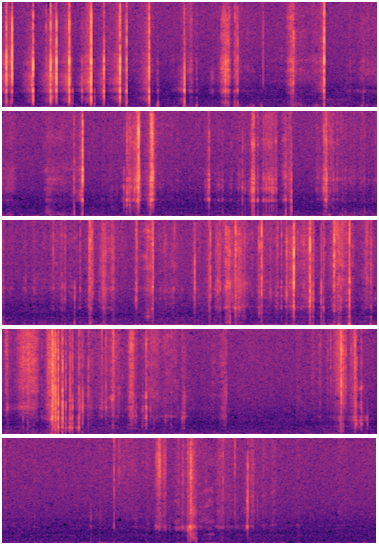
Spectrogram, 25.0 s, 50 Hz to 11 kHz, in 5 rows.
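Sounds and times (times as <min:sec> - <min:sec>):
faint low hum: 0:00.0 - 0:24.9.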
